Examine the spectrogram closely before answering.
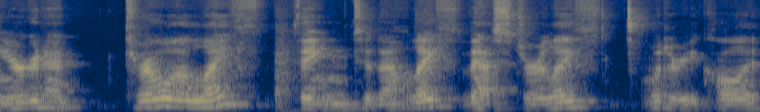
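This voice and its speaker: A woman talks at a fairly quick pace in an unremarkable speaking voice. Her pitch is fairly low, with ordinary variation. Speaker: YouTube coach. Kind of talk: casual chat.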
